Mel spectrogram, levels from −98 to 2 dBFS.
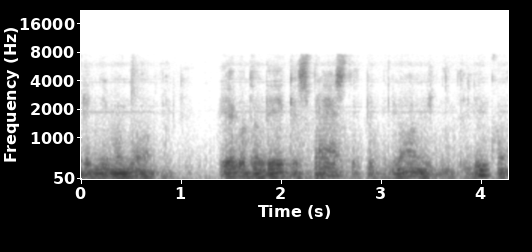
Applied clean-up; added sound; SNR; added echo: neural separator model SepFormer DNS4.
